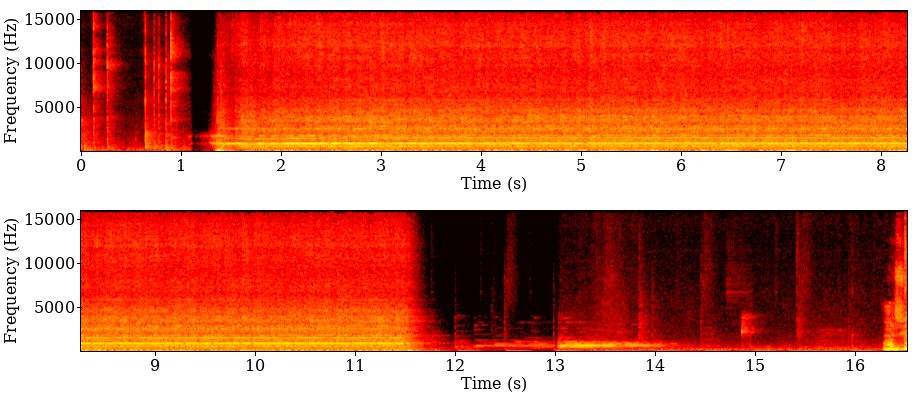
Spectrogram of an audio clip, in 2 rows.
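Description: A kitchen food processor whirs at speed 6 while warming chocolate fondant mixture, a loud steady motor drone lasting about ten seconds, then it stops, followed by a few beeps and clicks.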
